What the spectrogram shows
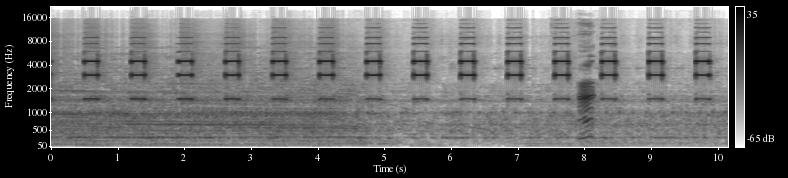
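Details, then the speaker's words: Big-rig truck just started during an air brake pre-trip inspection, tanks near 120: a high-pitched warning buzzer beeps steadily about 85 times a minute over a quiet idle. The low air warning keeps sounding, which the driver says indicates a fault. "who cares going out search obviously has a fault just due to the fact that the way they're warning Buzzard still buzzing man cut that key off that's driving me a little bit insane"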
